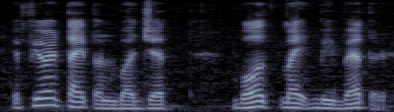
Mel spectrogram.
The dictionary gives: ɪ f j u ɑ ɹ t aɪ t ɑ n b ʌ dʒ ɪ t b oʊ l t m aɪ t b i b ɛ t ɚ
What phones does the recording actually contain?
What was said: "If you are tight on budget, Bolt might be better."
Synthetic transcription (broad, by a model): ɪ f j u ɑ ɹ t aɪ t ɑ n b ʌ dʒ ɪ t b oʊ t m aɪ t b i b ɛ t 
